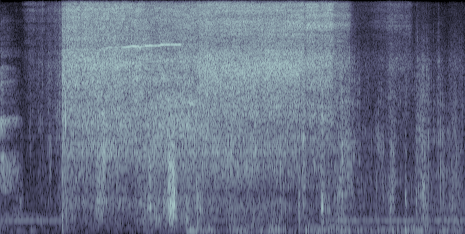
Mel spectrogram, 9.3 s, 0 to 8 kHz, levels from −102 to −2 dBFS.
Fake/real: real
